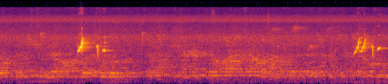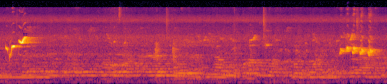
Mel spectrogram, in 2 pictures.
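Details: Sooty-headed bulbul giving scattered phrases of quick, slurred whistles, the loudest burst near the middle and a softer one at the end, separated by pauses, with a continuous low droning hum beneath.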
